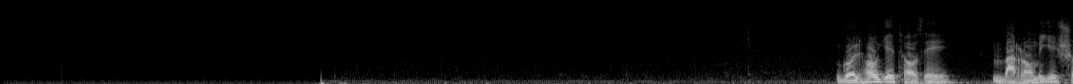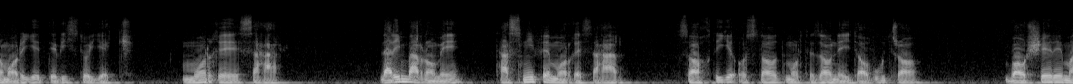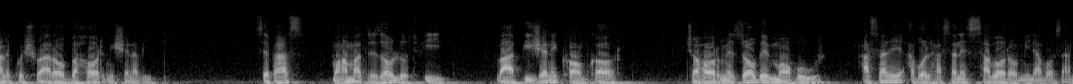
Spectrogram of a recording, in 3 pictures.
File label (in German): Ansage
